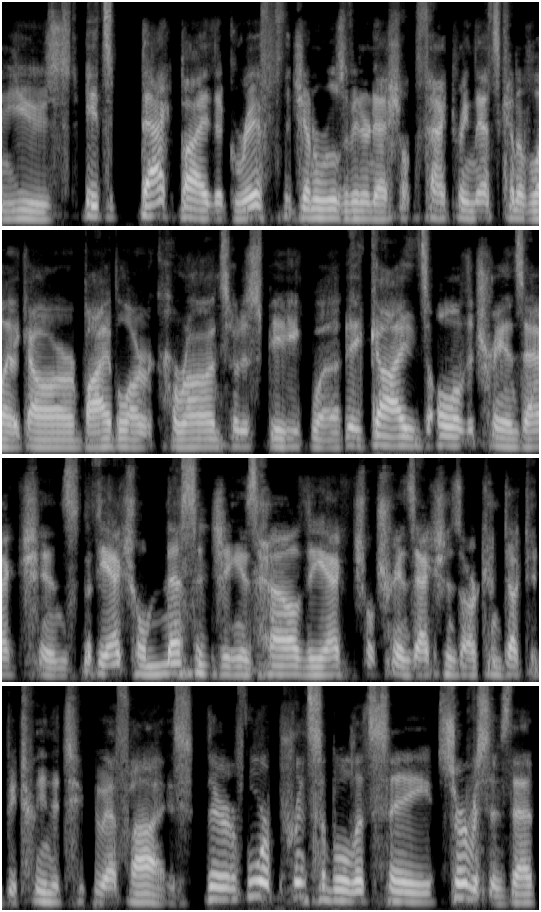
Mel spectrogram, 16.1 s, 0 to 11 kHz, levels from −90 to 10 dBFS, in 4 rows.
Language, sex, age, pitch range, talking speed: English, male, 40-59, 125-155 Hz, 195 wpm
